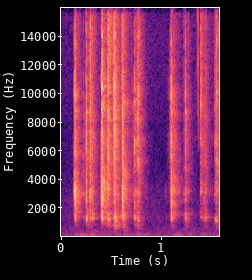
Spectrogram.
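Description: Computer keyboard typing in two quick runs of sharp clicky keystrokes, close and fairly loud, with a short pause between bursts and no talking.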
